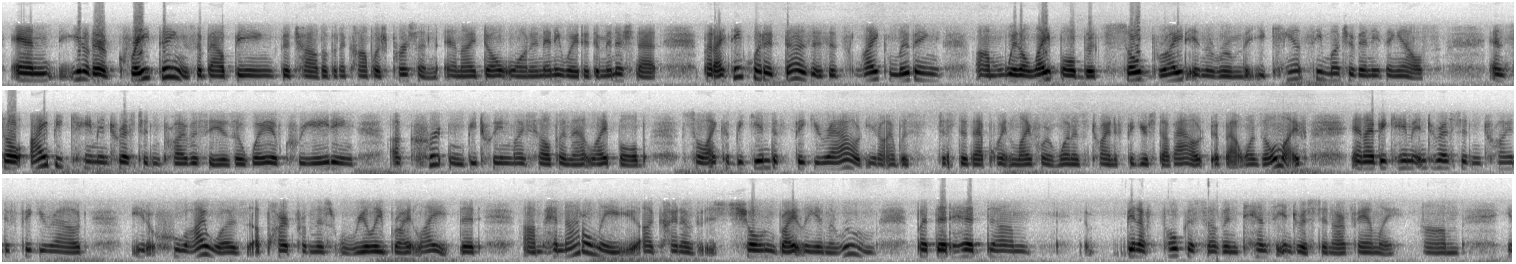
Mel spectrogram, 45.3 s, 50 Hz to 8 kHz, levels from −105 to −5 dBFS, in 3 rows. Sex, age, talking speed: female, 60-79, 200 wpm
